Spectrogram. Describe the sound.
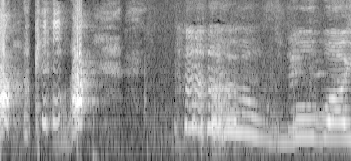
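A new puppy at a family's home in Austin gives a few quick, sharp yips in the first second, then a child's high voice babbles and talks over a quieter stretch.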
